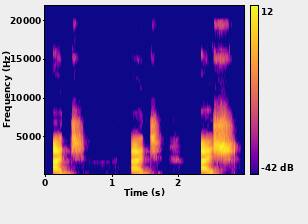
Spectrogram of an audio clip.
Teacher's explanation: شجر لسان جب اوپر تالو یعنی زبان کے بیچ سے لگے تو جیم، شین اور یا ادا ہوتے ہیں۔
